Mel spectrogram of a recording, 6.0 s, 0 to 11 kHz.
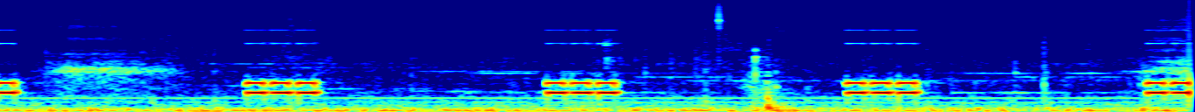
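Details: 2021 Tesla Model 3 Long Range, battery run below 0%: a two-tone triple chime repeats about every 1.5 s over a quiet cabin as alerts show vehicle load shed, low-voltage battery discharging and features shutting off.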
